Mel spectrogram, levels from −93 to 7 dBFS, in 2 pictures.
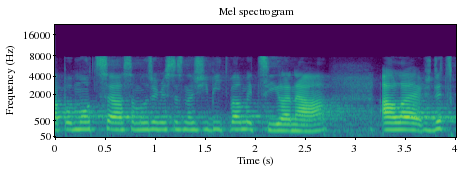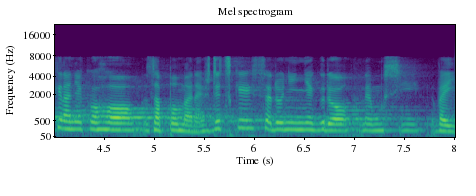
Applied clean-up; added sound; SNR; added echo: none; none; none; none.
